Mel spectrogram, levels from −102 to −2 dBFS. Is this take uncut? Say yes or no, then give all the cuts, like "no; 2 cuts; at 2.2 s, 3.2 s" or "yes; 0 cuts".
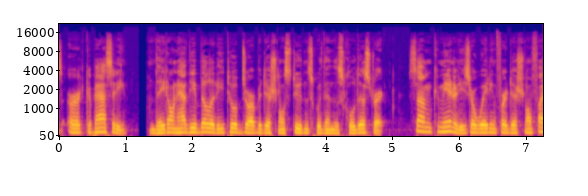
yes; 0 cuts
